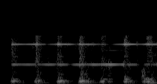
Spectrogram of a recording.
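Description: Bell rung during a church service, a faint sustained ringing tone with a quick, regular pulsing beat throughout, heard alone without voices.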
